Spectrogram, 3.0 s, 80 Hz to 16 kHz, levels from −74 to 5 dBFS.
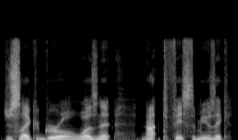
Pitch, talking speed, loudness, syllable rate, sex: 140 Hz, 200 wpm, -18 LUFS, 4.9 syllables/s, male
